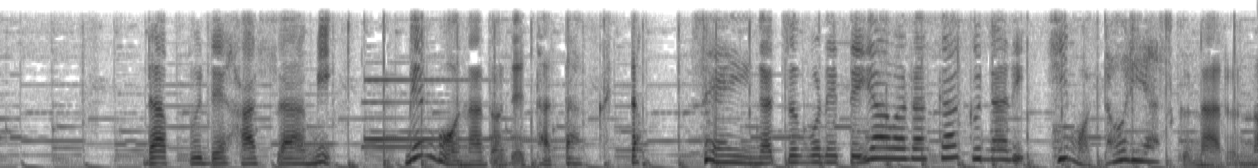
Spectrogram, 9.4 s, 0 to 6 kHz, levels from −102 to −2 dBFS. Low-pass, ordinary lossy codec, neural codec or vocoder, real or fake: 5.4 kHz; none; none; real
